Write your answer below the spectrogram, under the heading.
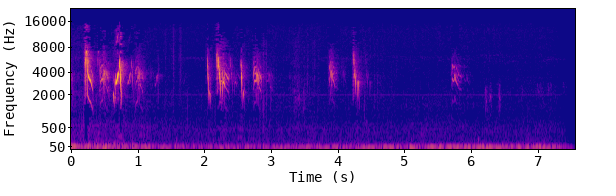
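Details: Bar-winged prinia singing in the wild: loud, sharp high chirps at the start, a second burst of quick notes after two seconds, then sparser single chirps fading into quiet.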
